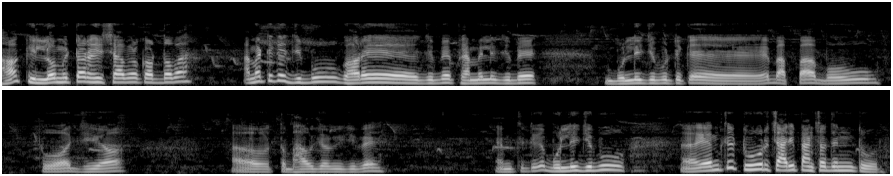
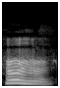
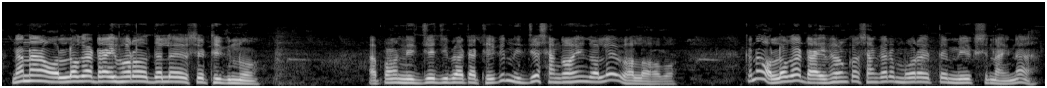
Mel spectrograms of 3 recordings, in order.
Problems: none marked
